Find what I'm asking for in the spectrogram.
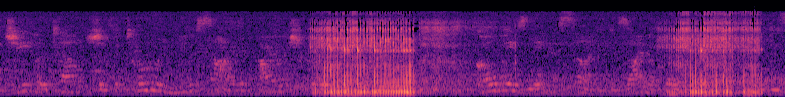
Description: Apollo snoring & dreaming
